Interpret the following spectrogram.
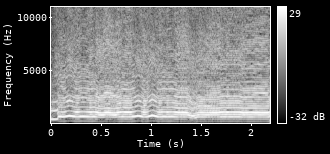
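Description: A man's voice holding one long sung note in a chanting style of preaching, wavering in pitch through the middle and then held steady. A steady low hum runs underneath.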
